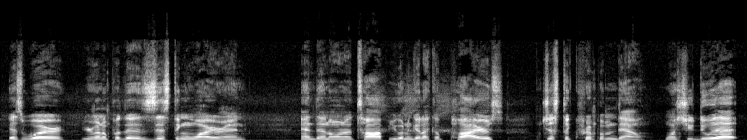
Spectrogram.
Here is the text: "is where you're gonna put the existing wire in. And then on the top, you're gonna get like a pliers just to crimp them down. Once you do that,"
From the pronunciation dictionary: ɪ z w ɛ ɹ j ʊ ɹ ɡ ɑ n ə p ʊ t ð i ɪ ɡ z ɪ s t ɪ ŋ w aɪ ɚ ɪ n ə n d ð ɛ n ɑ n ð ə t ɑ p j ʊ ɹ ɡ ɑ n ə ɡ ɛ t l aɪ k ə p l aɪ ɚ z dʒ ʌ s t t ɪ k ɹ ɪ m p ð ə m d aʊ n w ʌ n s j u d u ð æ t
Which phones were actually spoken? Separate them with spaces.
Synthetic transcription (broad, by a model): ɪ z w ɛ ɹ j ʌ ɹ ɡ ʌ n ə p ʊ t ð i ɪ ɡ z ɪ s t ɪ ŋ w aɪ ɚ ɪ n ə n ð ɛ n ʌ n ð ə t ɑ p j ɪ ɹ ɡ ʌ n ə ɡ ɛ t l aɪ k ə p l aɪ ɚ z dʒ ʌ s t t ɪ k ɹ ɪ m p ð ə m d aʊ n w ʌ n s j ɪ d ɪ ð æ t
